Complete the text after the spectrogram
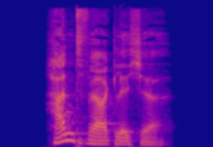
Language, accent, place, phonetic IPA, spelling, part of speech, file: German, Germany, Berlin, [ˈhantvɛʁklɪçə], handwerkliche, adjective, De-handwerkliche.ogg
- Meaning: inflection of handwerklich: 1. strong/mixed nominative/accusative feminine singular 2. strong nominative/accusative plural 3. weak nominative all-gender singular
